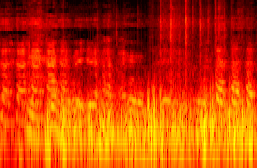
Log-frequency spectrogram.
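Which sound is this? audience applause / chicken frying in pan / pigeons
pigeons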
